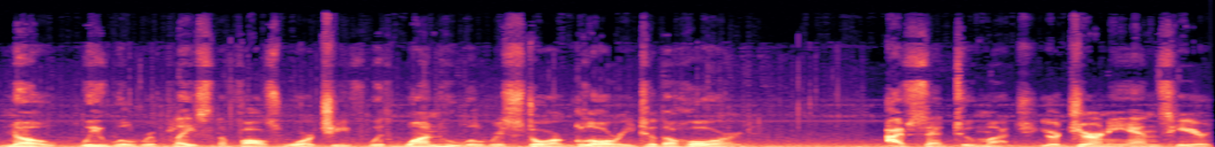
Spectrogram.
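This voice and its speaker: Contemptuous orc cult plotter, male actor, fantasy game villain: deep, rough and creaky, over music. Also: background noise, natural voice. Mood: menacing.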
